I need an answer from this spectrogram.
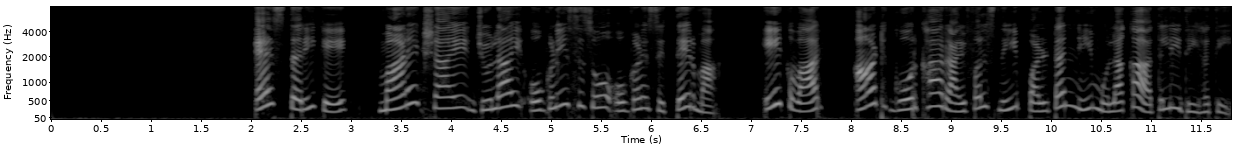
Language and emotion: Gujarati, neutral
